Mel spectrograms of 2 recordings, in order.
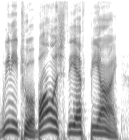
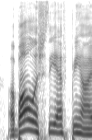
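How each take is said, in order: First: Loud mock rally chant; a touch of mocking outrage; mocking MTG. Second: Loud mock rally chant, repeated; chanted, a touch of mocking outrage; mocking MTG chant. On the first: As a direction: belt it like a protest slogan. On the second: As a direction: chant the slogan again. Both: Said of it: "has said".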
